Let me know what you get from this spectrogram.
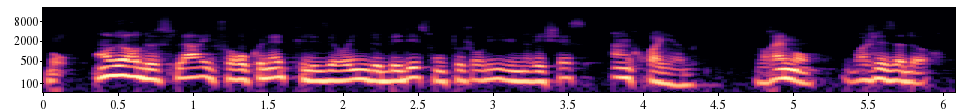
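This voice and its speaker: A man's voice: medium pitch, a little fast, dark tone. A young man hosting a scripted video essay, earnest and direct, with occasional wry asides to his viewers.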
